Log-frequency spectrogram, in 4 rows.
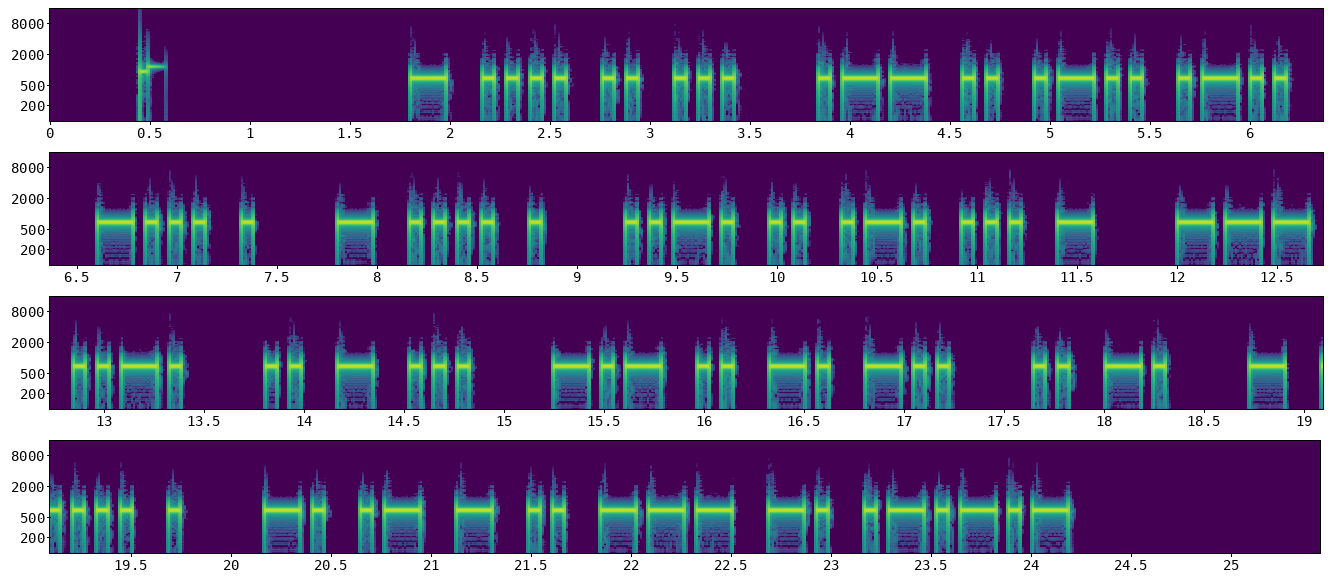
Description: Morse code, heard as a keyed tone, about 20 wpm, 700 Hz. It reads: THIS WILL BE THE FIRST OF ITS KIND IN THE NATION.
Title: Sentences with 8-Word Phrases - 20wpm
